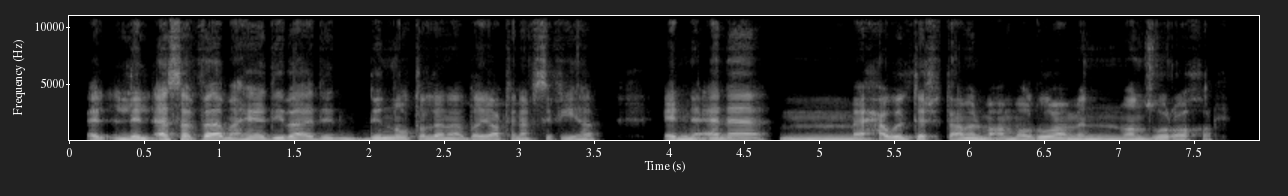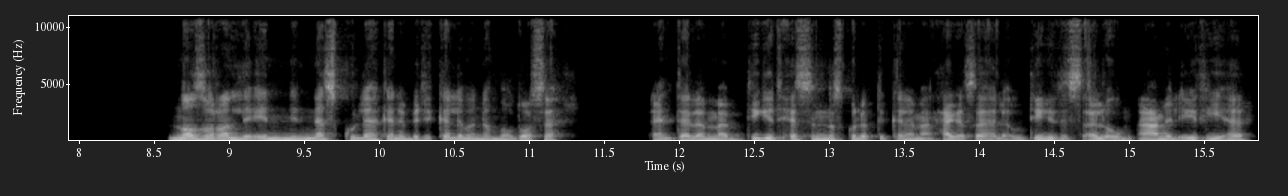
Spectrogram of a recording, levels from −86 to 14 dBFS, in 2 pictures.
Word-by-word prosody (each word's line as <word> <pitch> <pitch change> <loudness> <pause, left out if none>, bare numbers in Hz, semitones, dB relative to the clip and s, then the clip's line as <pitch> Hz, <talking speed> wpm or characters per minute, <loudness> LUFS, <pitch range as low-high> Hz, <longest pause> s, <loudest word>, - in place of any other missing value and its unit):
ال - - -2
للأسف 120 - +3
بقى، 165 +1 +7
ما 125 -4 0
هي 140 +1 +3
دي 145 +2 +2
بقى 130 -6 +2
دي 130 - -1
دي 125 0 -1
النُّقطة 145 -3 +2
اللي 105 +4 0
أنا 120 -3 0
ضيَّعت 105 +5 -2
نفسي 115 +1 -4
فيها، 130 +8 -3 0.5
إن 105 +1 +3
أنا 165 +6 0
ما 100 +1 0
حاولتش 150 +3 0
أتعامل 140 -3 +1
مع 100 -2 -1
الموضوع 100 +9 +1
من 100 -3 +1
منظُور 105 +5 -1
آخر. - - -14 0.9
نظرًا 180 0 +4
لأن 115 -2 +3
الناس 130 +12 +2
كلها 160 +5 -1
كانت 125 -9 -1
بتتكلَّم 140 +10 -2
إن 105 -5 -1
الموضوع 95 -1 -2
سهل، - - -6 0.6
أنتَ 95 +1 -3
لمّا 100 -1 0
بتيجي 135 +10 0
تحِس 125 0 -3
الناس 110 0 -1
كلها 110 - -2
بتتكلَّم 105 -2 -6
عن - - -8
حاجة 105 -1 0
سهلة 95 -3 -4
وتيجي 115 +9 -1
تسألهم 95 -5 -2
أعمل 100 -2 +2
إيه 115 - +1
فيها، 115 +1 -1
115 Hz, 185 wpm, -23 LUFS, 100-135 Hz, 0.9 s, بقى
